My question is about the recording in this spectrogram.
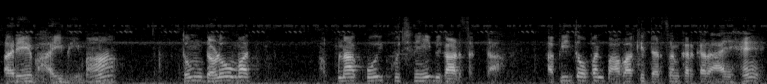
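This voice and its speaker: A man playing a calm, scolding villager. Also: mid-range voice, unhurried, slight background noise. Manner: brushes off fears, scolds his friend.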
